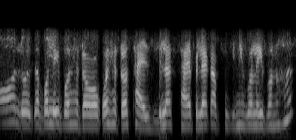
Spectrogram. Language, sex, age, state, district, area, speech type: Assamese, female, 30-45, Assam, Charaideo, rural, conversation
